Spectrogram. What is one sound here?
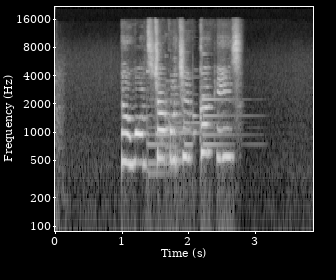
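A short bright musical jingle plays.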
